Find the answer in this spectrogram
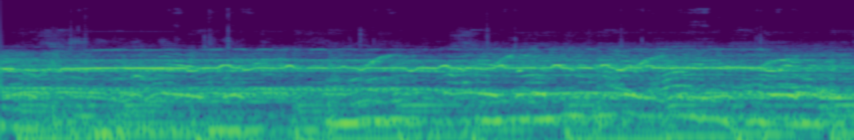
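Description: Loud dance music with a steady bass beat and a high lead line. The lead holds one long note, then from about halfway in breaks into short upward swoops.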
